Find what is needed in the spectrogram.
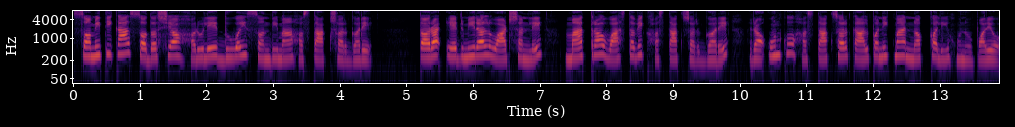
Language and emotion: Nepali, neutral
